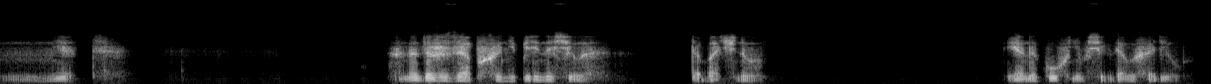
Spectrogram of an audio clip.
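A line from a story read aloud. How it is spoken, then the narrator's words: Puzzled, glum. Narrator (Russian): Груздев не скрывая недоумения, сказал уныло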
